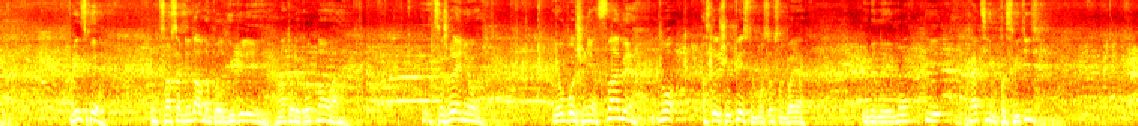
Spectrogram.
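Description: A man talks through a loudspeaker to the crowd, with animation.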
